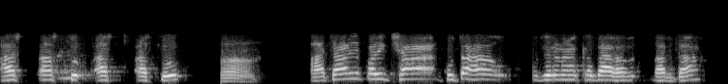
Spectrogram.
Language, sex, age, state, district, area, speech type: Sanskrit, male, 60+, Bihar, Madhubani, urban, conversation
